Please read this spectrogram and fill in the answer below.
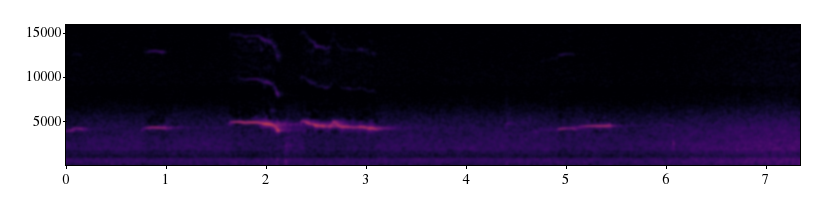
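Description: Several short, high, thin whistle-like animal calls over a faint steady hiss. The loudest pair comes about two seconds in, each call holding its pitch and then falling away at the end, and a softer one follows near five seconds.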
